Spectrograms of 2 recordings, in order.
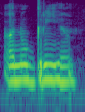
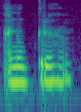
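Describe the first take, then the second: First: अनुग्रह said as 'anu-griya'; mispronounced word. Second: अनुग्रह said as 'anu-gra-ha'; short 'a' after 'gr' in अनुग्रह; corrected pronunciation. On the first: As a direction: put an 'i' after 'gr' in अनुग्रह. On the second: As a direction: say अनुग्रह with a clear 'gra'. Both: Shown as a demonstration. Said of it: "तो क्या होता है".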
